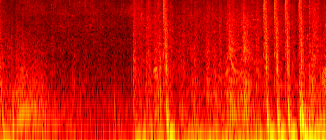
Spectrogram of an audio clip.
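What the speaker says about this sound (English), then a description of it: "I can shoot you there" Bursts of gunfire in the Rogue Company video game, a quick volley of sharp close shots followed by rapid repeated firing, loud and continuous without speech.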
